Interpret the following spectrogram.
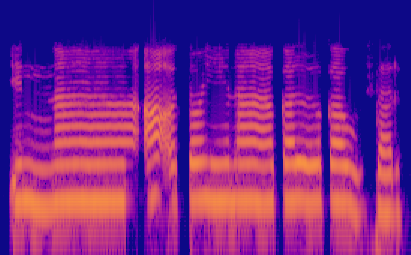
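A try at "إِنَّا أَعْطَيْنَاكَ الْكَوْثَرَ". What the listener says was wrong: Kale, jangan ada e-nya ya. Inna a'toinakal kautsar. Kautsar.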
